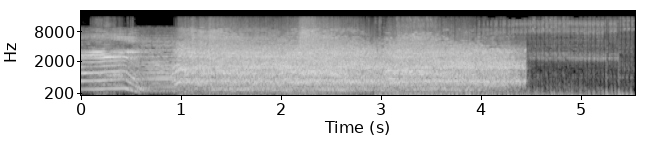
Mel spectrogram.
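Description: Many men roar and clash in a fierce battle.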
